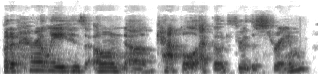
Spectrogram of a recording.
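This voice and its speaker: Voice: medium pitch, a little slow, a bit bright, roomy sound, poor audio. A young adult host chatting casually on a stream, easygoing and laughing often between filler words. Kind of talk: casual podcast chat. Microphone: headphones while streaming.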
